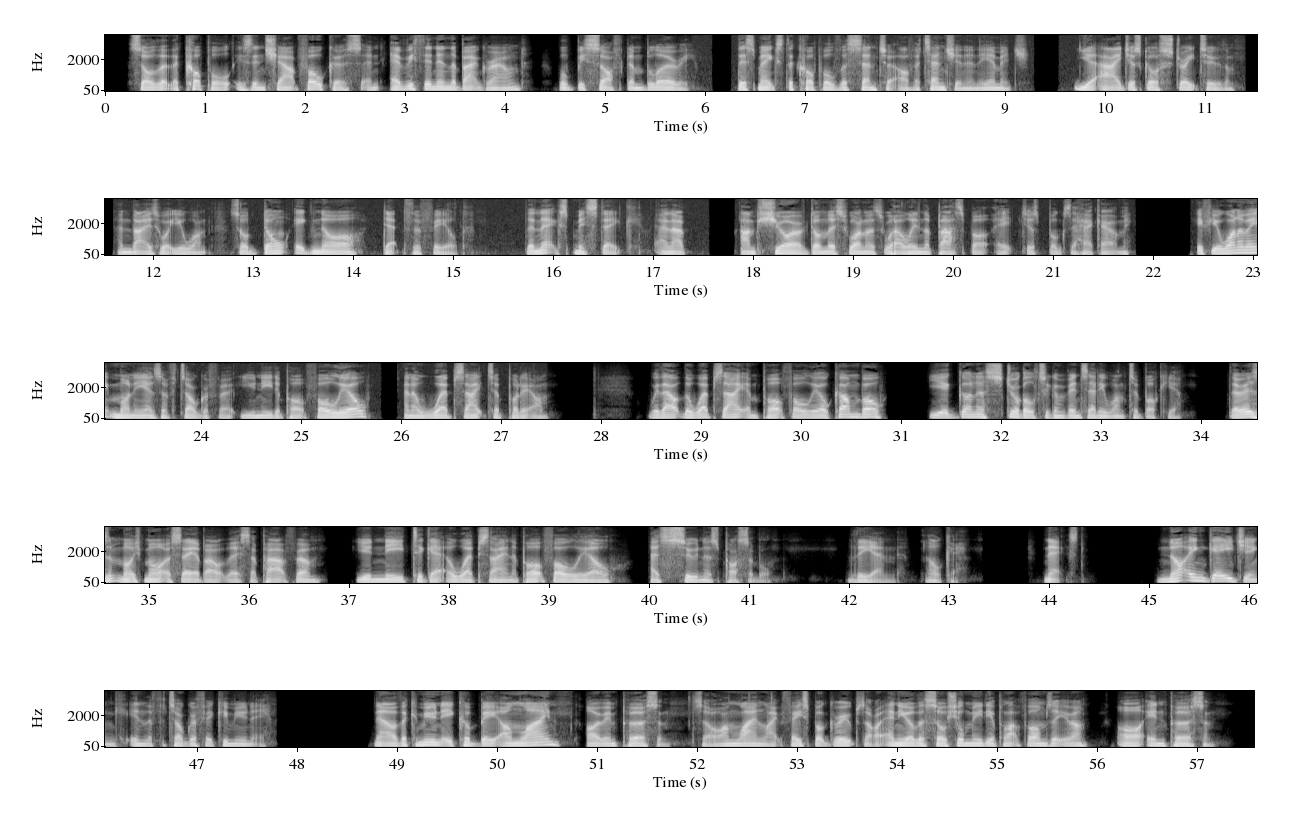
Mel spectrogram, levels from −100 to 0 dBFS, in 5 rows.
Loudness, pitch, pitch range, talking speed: -16 LUFS, 100 Hz, 95-115 Hz, 175 wpm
